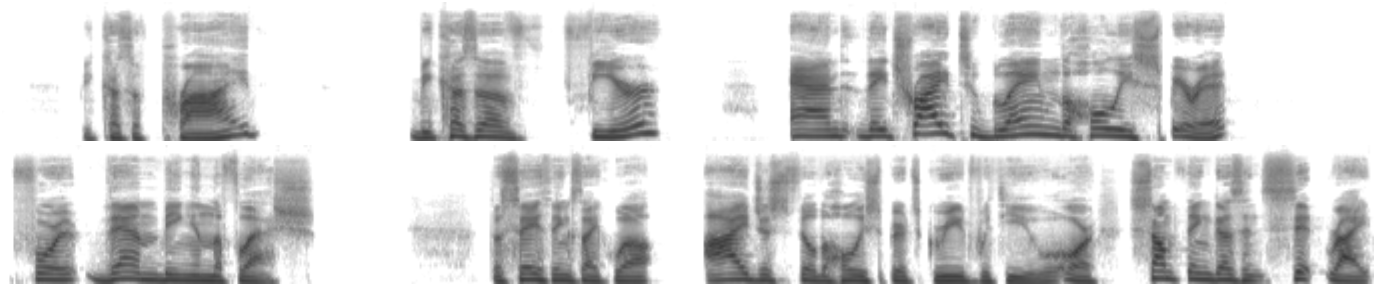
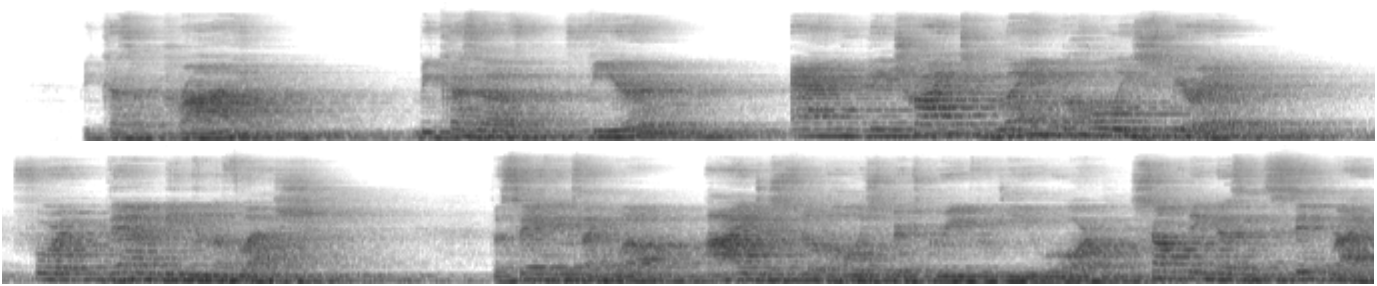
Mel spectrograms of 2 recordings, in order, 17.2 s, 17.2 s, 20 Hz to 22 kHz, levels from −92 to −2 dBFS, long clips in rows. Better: first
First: none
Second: off-mic speech; far // room echo; strong; dies away in 1.9 s

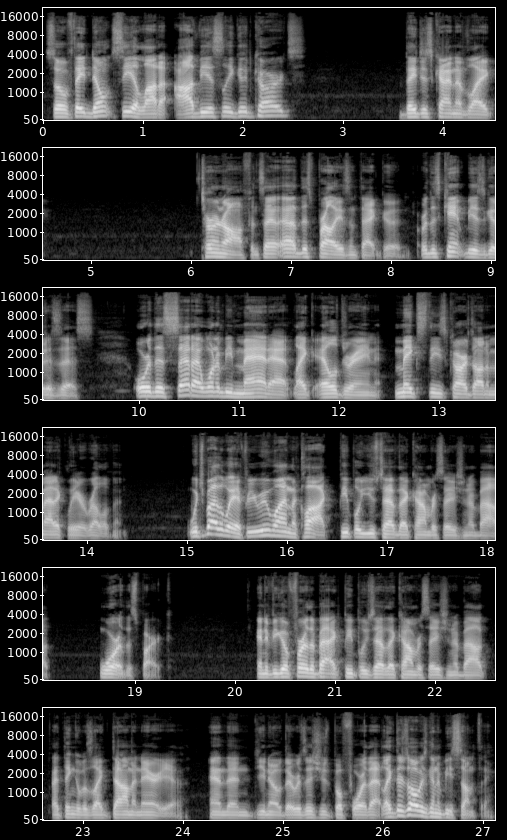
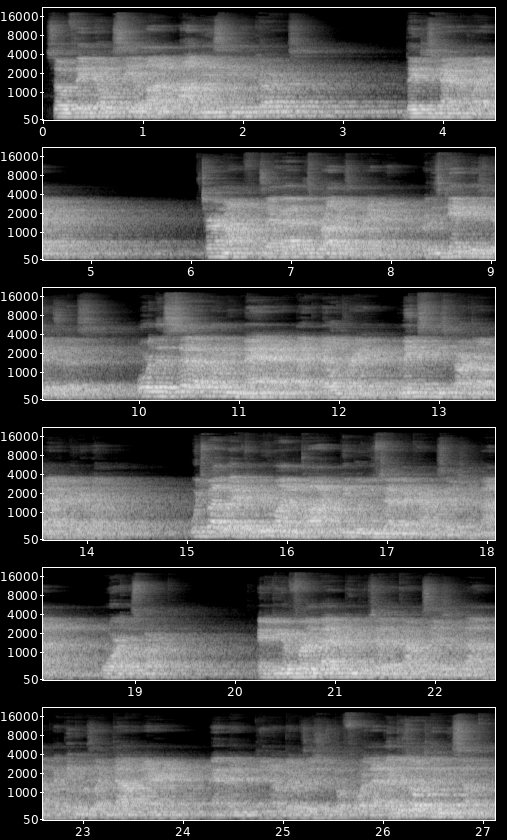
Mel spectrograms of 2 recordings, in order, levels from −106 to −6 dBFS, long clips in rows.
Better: first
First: none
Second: off-mic speech; far // room echo; strong; dies away in 2.9 s

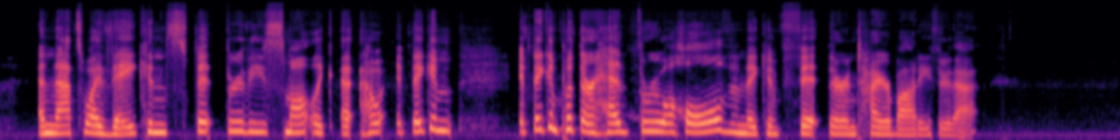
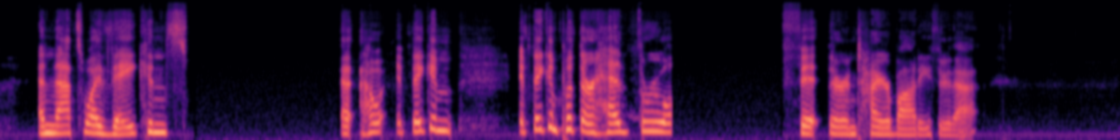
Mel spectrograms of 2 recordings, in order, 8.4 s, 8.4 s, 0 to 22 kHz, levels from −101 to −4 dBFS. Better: first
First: none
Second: audio cutting out; at 1.5 s for 1 s and at 5 s for 1 s

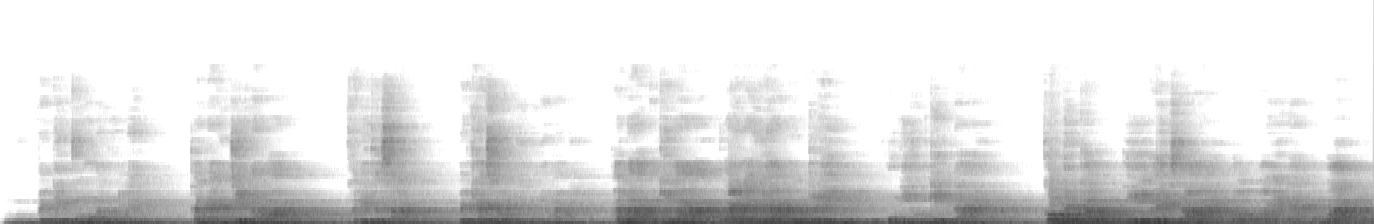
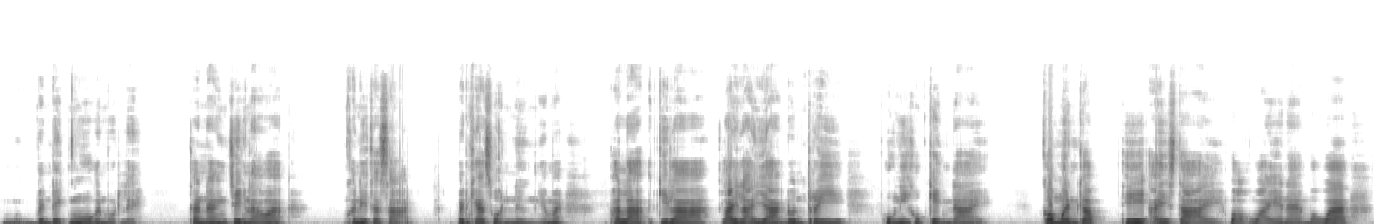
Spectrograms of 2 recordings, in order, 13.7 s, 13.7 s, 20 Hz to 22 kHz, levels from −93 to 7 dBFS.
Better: second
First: off-mic speech; far // room echo; strong; dies away in 2.3 s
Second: none

